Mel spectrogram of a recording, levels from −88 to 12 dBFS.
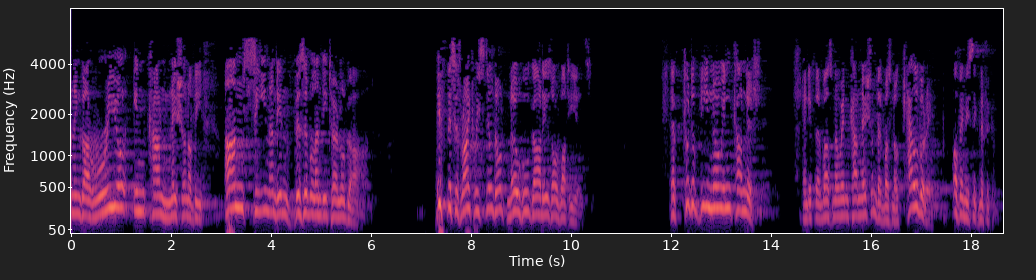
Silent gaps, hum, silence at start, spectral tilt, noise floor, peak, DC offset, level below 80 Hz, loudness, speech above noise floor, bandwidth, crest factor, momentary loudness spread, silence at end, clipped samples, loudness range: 6.22-6.30 s, 6.52-6.90 s, 10.53-11.77 s, 14.25-14.38 s; none; 0 s; -10 dB/octave; -71 dBFS; -10 dBFS; under 0.1%; -62 dBFS; -29 LUFS; 42 dB; 5.8 kHz; 18 dB; 12 LU; 0.3 s; under 0.1%; 6 LU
